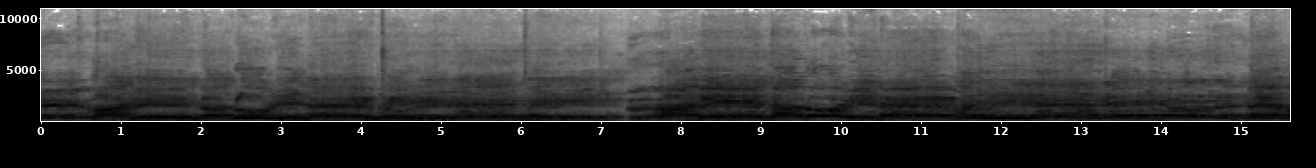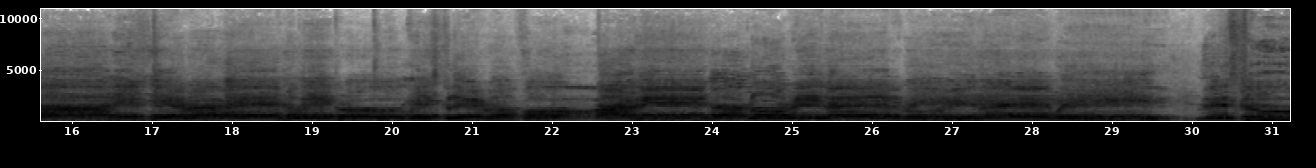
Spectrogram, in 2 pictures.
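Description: A church congregation singing a hymn together in unaccompanied a cappella voices. The singing carries on steadily, with a brief breath break about seven seconds in.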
